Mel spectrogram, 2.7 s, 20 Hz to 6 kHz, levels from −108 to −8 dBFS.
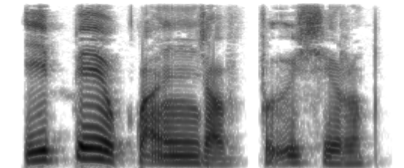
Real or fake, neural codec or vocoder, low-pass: real; none; 5.4 kHz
